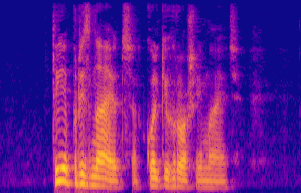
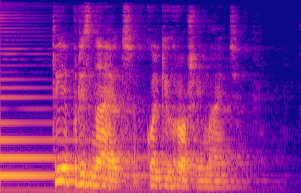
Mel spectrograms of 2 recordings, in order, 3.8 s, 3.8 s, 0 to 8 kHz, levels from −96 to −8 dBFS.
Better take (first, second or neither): first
